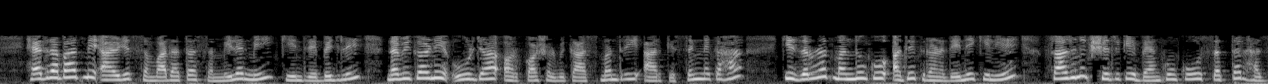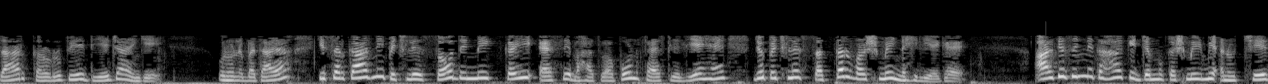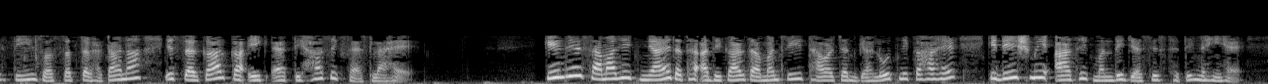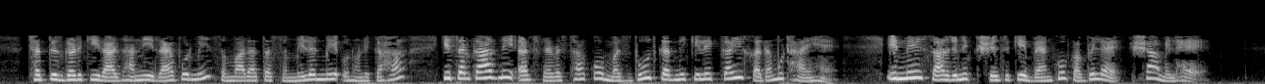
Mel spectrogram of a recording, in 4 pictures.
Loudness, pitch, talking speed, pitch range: -17 LUFS, 220 Hz, 155 wpm, 180-265 Hz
